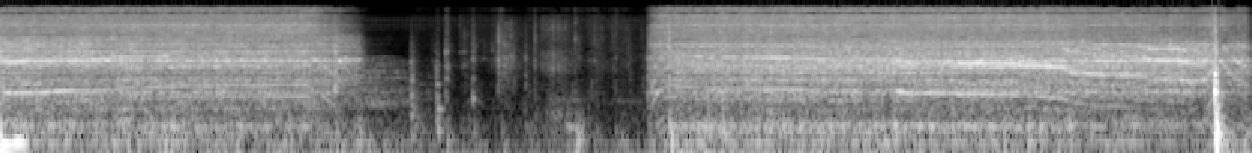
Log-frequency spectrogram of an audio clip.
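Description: A power screwdriver whirs close by as it drives a stubborn screw during an electrical installation. A steady buzz stops for about two seconds, then the motor resumes with another long run.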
